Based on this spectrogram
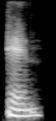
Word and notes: hen: Indian

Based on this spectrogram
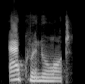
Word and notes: aquanaut: Indian

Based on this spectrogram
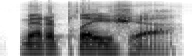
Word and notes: metaplasia: American English

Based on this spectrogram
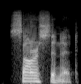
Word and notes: sarcenet: American English

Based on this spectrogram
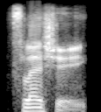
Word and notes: fleshy: British English

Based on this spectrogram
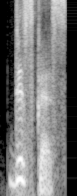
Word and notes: discus: Indian

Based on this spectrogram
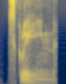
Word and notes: screen: British English

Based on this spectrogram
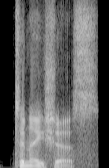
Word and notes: tenacious: British English

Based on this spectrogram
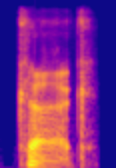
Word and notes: kirk: British English

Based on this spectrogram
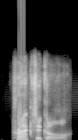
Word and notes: practical: British English

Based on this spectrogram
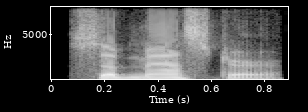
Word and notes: submaster: American English

